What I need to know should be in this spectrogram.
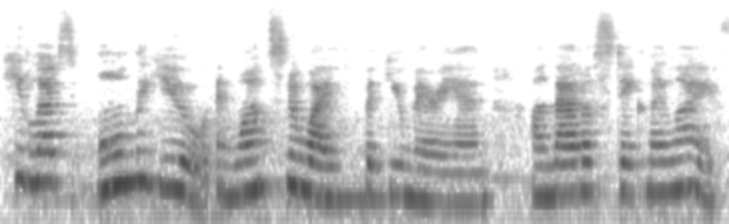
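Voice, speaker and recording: A woman voicing a sassy, sharp-tongued lady's maid who scolds theatrically, as in a storybook play. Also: on the high side, measured pace, a little hiss or hum, close to an everyday voice. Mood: bossy, exasperated. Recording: roomy echo with music behind.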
